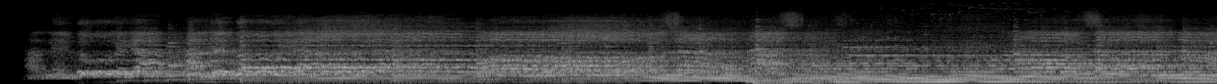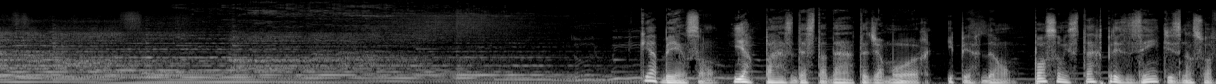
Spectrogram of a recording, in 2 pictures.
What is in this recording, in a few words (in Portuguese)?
Feliz Natal Religioso, M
